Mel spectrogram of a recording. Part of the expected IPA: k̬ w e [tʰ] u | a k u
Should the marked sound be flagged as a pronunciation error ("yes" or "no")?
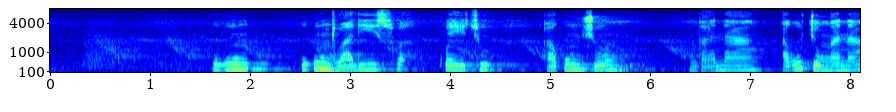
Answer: no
